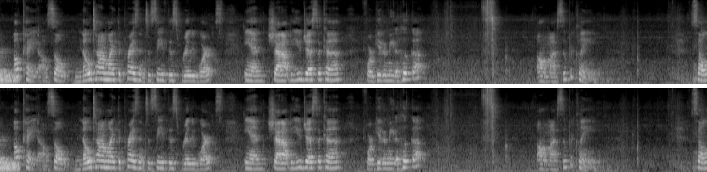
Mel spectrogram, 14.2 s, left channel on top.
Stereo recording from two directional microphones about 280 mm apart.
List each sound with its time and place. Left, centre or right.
0.2 s a woman's voice: centre
10.7 s a woman's voice: centre
13.8 s a sound: left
